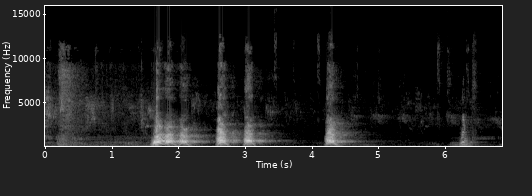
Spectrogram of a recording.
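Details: Morning barking from a puppy: a quick double bark, another pair of sharp barks, then a single bark and a faint final yip, with brief silences between bursts.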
